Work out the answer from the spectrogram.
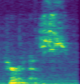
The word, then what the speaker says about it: Uranus: Uranus. Uranus. I mean technically it you can pronounce it either way but the technical pronunciation is Uranus and I was I definitely would have said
